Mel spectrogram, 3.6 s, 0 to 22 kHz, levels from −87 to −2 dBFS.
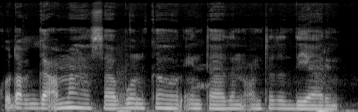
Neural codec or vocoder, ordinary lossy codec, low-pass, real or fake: none; none; none; real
